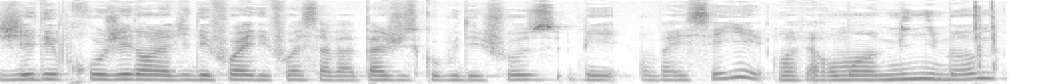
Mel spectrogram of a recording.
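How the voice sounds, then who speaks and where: A woman's medium-pitched voice at a very fast pace with fairly even intonation. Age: 20s. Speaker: art student. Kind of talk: casual vlog intro to camera. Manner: chatty, rambling.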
